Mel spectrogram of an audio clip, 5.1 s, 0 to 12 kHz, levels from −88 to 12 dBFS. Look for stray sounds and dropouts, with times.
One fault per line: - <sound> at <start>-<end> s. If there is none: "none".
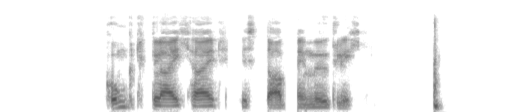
- dropout at 2.8-3.0 s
